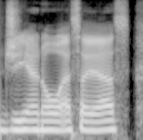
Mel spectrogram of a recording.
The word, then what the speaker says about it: Gnosis: plot point with a drug called Gnosis or Gnosis. I don't know, it's pronounced Gnosis, which the bad guys take, and whenever they overdose on it, they turn into demons.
